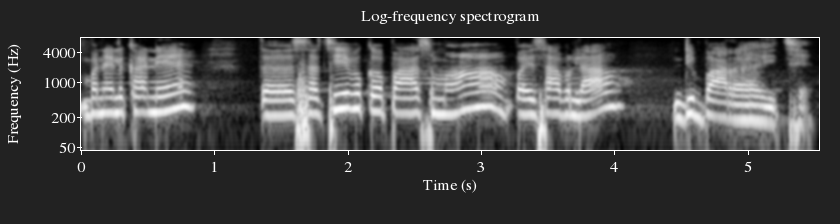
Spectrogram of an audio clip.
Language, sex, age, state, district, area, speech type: Maithili, female, 30-45, Bihar, Begusarai, rural, spontaneous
